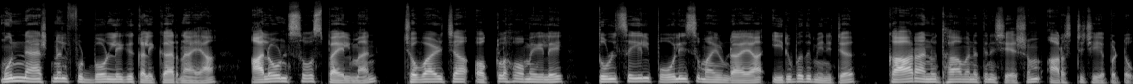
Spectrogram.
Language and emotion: Malayalam, neutral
